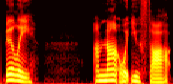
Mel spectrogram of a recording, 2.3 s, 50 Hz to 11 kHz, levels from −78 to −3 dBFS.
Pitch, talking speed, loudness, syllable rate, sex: 180 Hz, 130 wpm, -17 LUFS, 4.8 syllables/s, female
